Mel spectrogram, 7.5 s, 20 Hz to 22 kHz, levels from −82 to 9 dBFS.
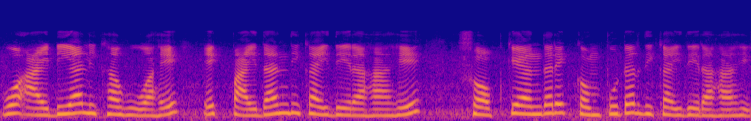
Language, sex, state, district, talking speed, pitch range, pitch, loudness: Hindi, female, Maharashtra, Nagpur, 160 wpm, 220-270 Hz, 245 Hz, -15 LUFS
